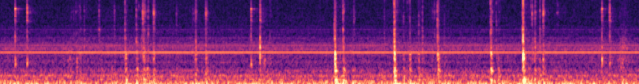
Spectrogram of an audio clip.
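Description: Faint typing on a computer keyboard: scattered key clicks, with a few sharper ones in the second half.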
